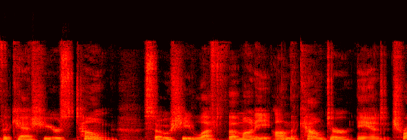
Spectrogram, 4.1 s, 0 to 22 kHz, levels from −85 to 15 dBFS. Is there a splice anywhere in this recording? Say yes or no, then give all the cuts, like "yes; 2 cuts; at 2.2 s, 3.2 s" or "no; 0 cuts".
no; 0 cuts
